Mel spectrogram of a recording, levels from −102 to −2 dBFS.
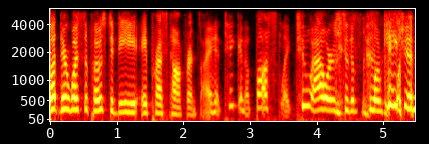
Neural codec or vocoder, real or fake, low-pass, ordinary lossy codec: codec, 24 kHz, 3 kbps, HILCodec; fake; 5.4 kHz; Opus, 24 kbps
